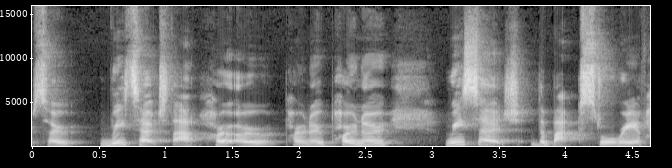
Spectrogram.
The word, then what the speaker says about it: Ho'oponopono: Now, I might muck up the way that this is pronounced, so just bear with me, but there's a Hawaiian forgiveness practice called Ho'oponopono. So, research that. Ho'oponopono.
